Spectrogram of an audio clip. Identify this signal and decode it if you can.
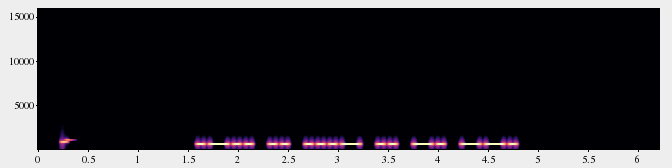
Morse code, heard as a keyed tone, about 20 wpm, 700 Hz. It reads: LIVING
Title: ING Suffix - Top 100 Words with Base Words 20wpm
